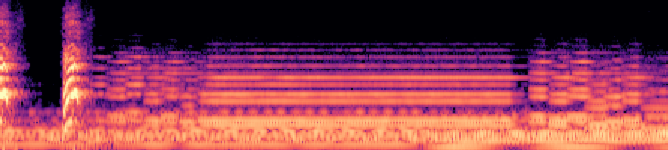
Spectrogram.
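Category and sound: animal, puppy barking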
